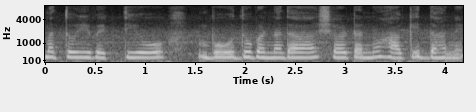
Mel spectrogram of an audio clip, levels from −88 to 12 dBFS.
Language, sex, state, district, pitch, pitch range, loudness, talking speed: Kannada, female, Karnataka, Raichur, 230 Hz, 225-240 Hz, -15 LUFS, 100 wpm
